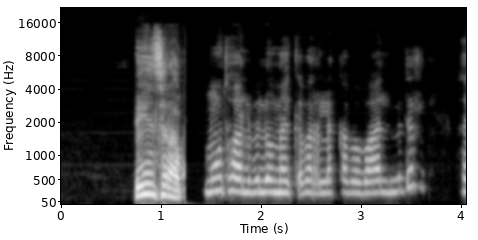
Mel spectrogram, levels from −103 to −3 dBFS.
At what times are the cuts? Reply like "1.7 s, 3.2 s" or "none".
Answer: 1.2 s

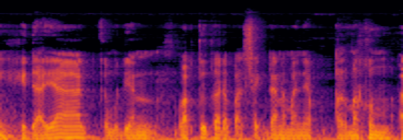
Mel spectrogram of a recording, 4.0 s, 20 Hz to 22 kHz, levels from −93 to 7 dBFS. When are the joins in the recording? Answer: none

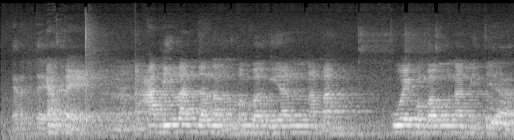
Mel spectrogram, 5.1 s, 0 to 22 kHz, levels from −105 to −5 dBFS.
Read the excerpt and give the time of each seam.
1.4 s

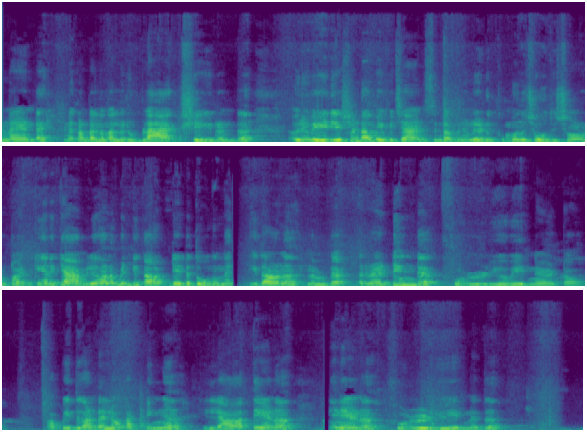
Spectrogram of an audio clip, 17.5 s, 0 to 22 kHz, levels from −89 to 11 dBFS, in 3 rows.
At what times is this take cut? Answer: 8.1 s, 14.9 s

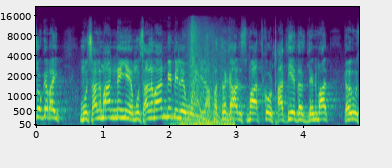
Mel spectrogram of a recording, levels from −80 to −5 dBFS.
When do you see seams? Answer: 2.5 s

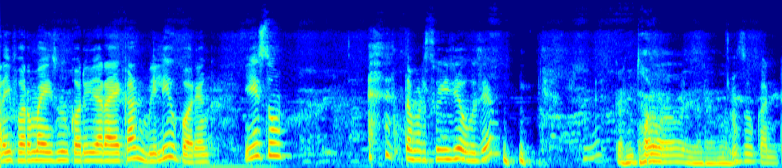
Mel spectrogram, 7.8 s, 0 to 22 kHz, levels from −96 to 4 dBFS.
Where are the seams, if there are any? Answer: none

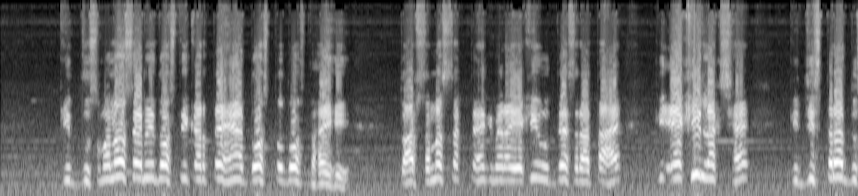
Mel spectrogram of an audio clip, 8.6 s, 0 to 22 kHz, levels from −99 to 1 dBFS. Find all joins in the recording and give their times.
none

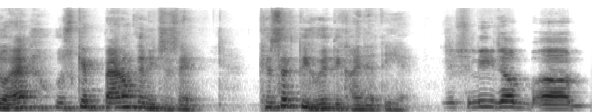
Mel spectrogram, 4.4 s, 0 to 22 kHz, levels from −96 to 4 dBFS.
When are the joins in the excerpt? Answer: 3.5 s

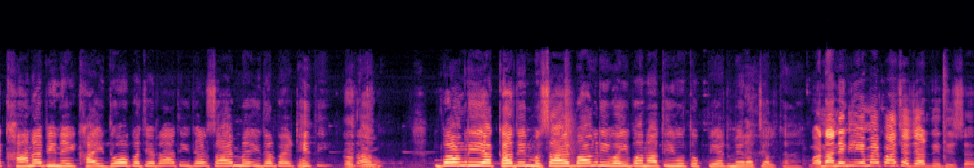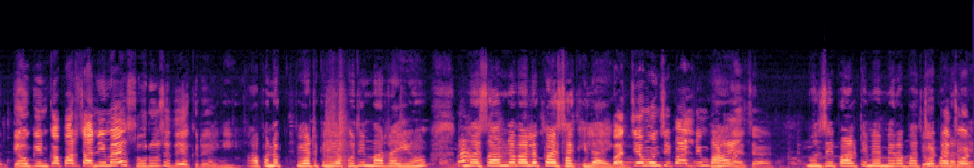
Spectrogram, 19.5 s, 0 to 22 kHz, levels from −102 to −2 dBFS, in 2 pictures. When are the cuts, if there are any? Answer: 3.6 s, 8.0 s, 12.0 s

